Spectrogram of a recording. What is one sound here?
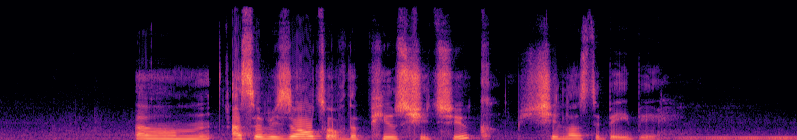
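A woman speaks with feeling, loud and close.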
